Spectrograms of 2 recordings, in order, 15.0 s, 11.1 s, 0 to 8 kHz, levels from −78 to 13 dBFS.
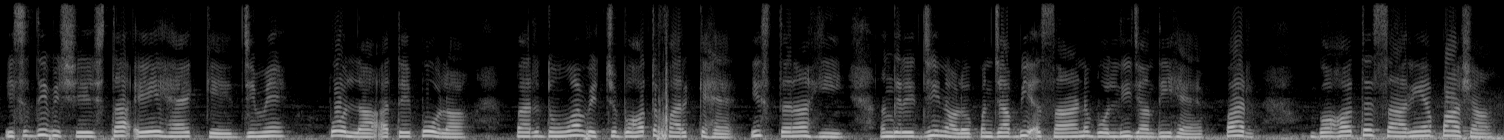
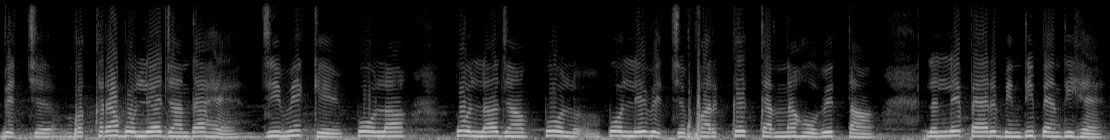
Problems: background sounds at intervals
